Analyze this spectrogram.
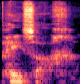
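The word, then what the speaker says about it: פסח: This week, last Saturday started the feast of Pesak is how you say in Hebrew, but we would call it the feast of Passover.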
